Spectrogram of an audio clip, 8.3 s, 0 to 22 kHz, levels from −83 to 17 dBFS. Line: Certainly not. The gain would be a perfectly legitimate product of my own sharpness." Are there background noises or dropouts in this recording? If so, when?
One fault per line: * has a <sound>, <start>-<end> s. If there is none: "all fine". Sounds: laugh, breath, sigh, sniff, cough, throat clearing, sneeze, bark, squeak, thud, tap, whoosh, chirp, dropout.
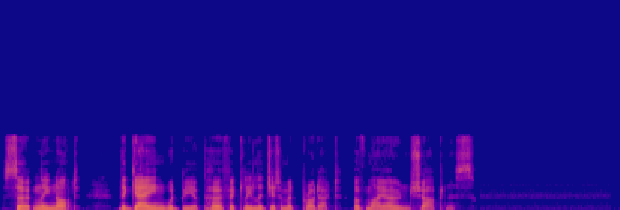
all fine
